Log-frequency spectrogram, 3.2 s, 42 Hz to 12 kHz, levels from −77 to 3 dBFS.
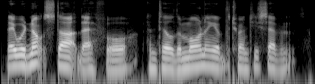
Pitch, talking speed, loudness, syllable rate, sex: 125 Hz, 230 wpm, -19 LUFS, 6.6 syllables/s, male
